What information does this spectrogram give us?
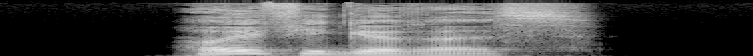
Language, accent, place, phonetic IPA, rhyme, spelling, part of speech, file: German, Germany, Berlin, [ˈhɔɪ̯fɪɡəʁəs], -ɔɪ̯fɪɡəʁəs, häufigeres, adjective, De-häufigeres.ogg
- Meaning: strong/mixed nominative/accusative neuter singular comparative degree of häufig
